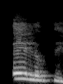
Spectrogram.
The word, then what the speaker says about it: Pélope: Espero haberlo pronunciado bien. – Pelo, pues sí, pelo. – Pelope, el Sí. – acento en la primera.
